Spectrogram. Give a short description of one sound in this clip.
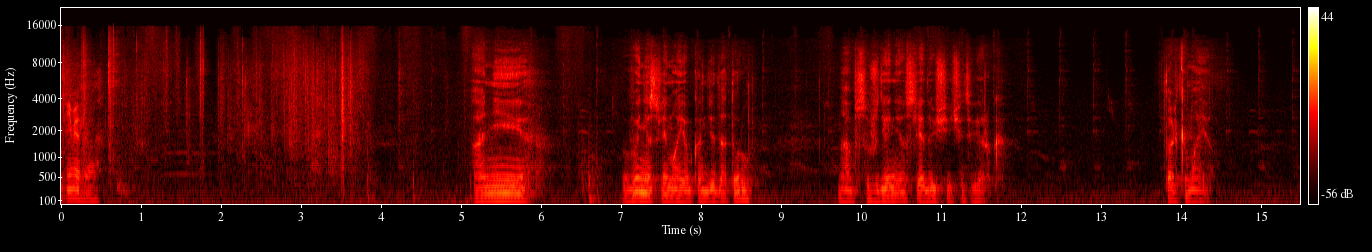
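An older man speaks in a low, firm voice.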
